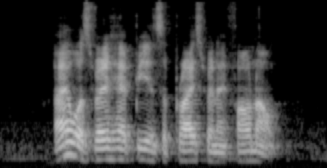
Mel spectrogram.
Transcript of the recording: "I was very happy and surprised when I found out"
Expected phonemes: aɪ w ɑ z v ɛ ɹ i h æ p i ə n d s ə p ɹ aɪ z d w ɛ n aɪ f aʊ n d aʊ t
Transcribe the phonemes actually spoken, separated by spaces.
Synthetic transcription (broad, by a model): aɪ w ɑ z v ɛ ɹ i h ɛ p i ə n s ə p ɹ aɪ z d w ɛ n aɪ f aʊ n aʊ t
